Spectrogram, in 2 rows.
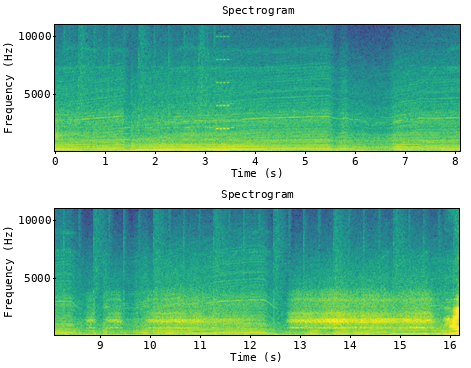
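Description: Race car engine in Enthusia Professional Racing, chasing an RX-7, droning steadily with gear-shift pitch sweeps, easing off under braking and then climbing again, with a final loud burst at the end.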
